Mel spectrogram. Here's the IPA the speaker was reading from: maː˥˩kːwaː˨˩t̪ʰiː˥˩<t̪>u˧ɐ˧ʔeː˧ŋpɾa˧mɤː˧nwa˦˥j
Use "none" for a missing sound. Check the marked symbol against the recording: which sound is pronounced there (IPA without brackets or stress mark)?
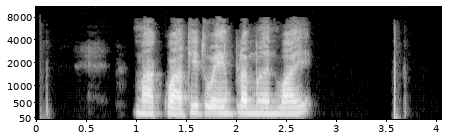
t̪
